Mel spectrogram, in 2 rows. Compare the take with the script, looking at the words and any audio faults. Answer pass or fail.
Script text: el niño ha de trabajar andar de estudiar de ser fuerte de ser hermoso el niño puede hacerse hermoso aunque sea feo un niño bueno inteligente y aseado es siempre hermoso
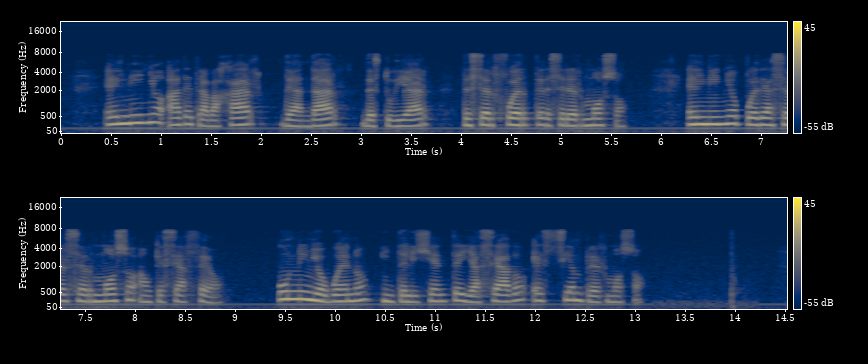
fail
